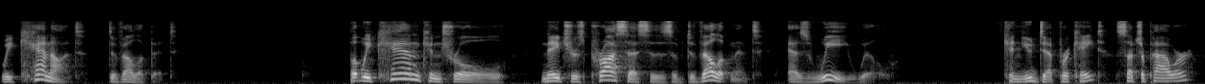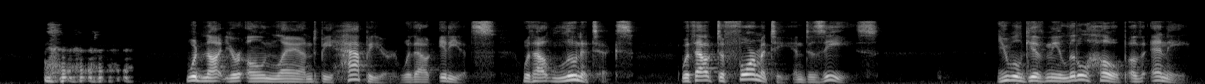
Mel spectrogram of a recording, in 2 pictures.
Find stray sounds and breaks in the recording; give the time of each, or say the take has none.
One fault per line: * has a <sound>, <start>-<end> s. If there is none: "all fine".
* has a laugh, 12.5-13.4 s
